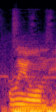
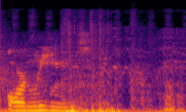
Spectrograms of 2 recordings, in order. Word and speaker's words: Orléans: Orléans is up here. Nope, I'm making sure not to call it Orleans. Not that there's anything wrong with that, but that is not how it's pronounced in France.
